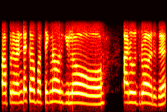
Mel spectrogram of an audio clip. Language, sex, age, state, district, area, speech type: Tamil, female, 18-30, Tamil Nadu, Namakkal, rural, conversation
